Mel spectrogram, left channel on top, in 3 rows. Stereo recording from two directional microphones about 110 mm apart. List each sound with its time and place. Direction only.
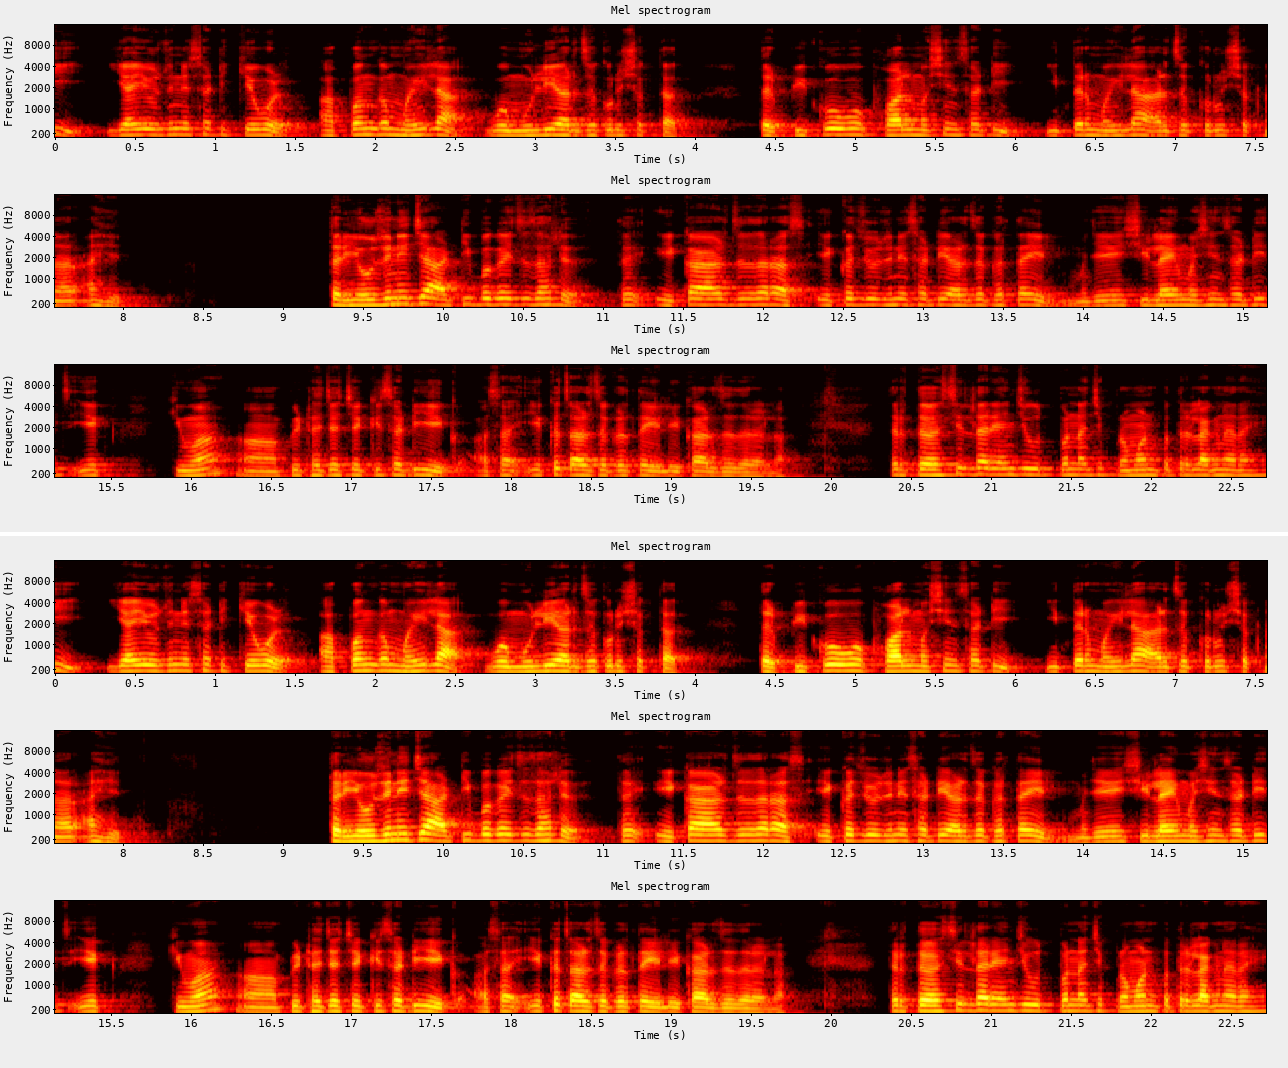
0.0 s speech: 20° right (ahead or behind)
9.3 s speech: 25° right (ahead or behind)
